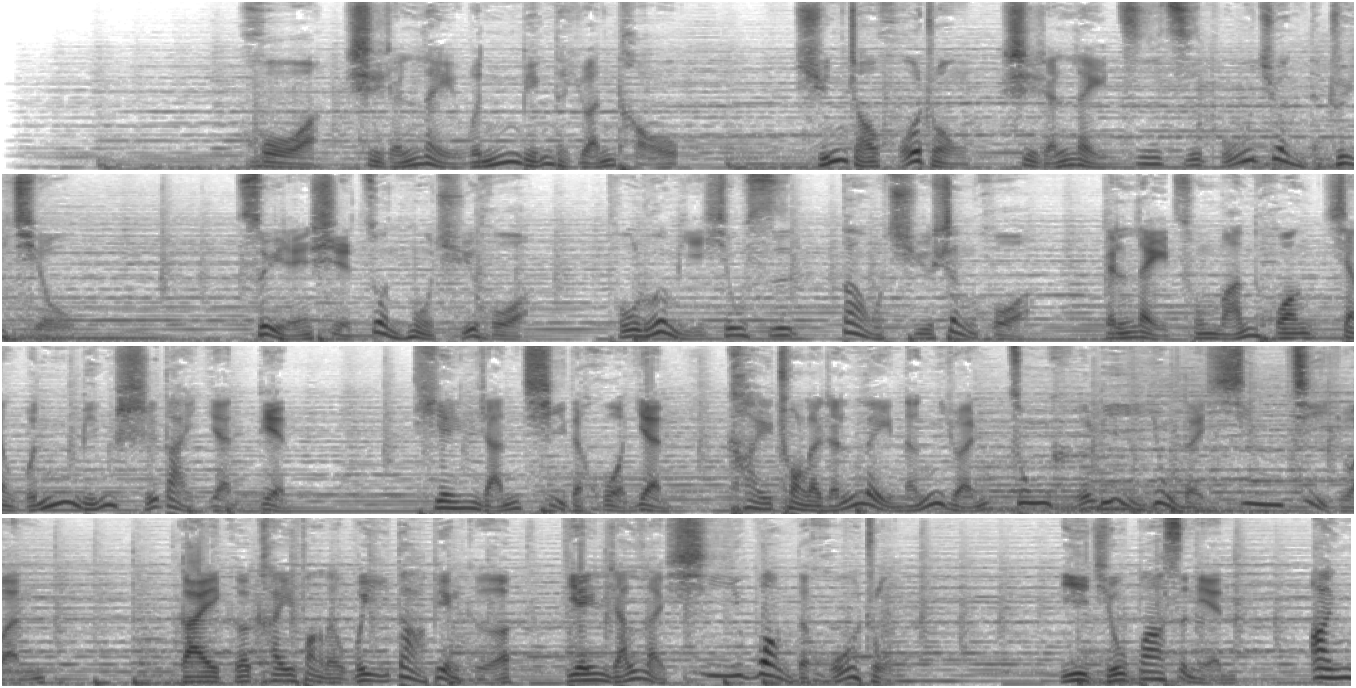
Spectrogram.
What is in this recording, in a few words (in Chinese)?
男 专题 燃气公司, 国语男声配音; 安阳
